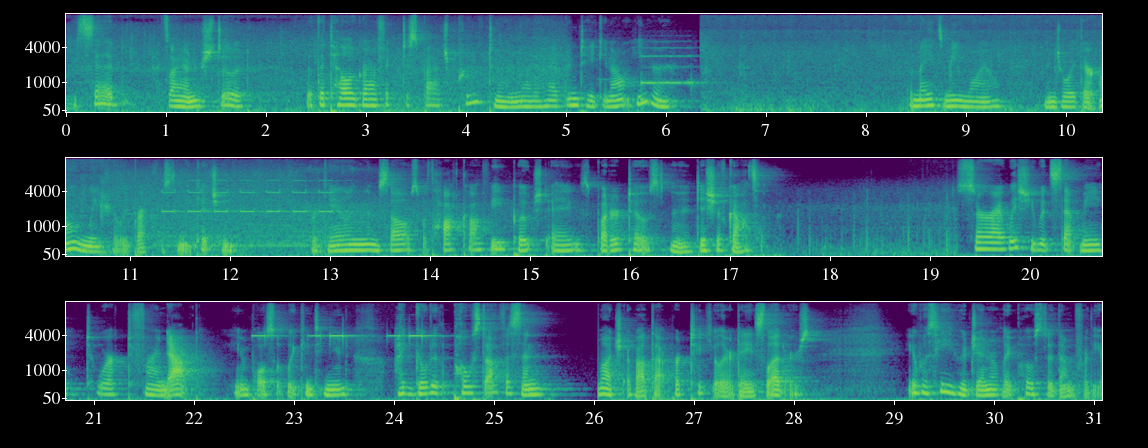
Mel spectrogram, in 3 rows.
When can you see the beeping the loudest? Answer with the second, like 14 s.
24 s.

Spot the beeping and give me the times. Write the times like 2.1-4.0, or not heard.
5.8-6.3, 11.2-13.2, 22.6-24.3.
